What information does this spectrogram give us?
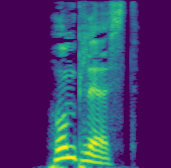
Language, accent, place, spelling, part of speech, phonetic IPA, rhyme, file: German, Germany, Berlin, humplest, verb, [ˈhʊmpləst], -ʊmpləst, De-humplest.ogg
- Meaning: second-person singular subjunctive I of humpeln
